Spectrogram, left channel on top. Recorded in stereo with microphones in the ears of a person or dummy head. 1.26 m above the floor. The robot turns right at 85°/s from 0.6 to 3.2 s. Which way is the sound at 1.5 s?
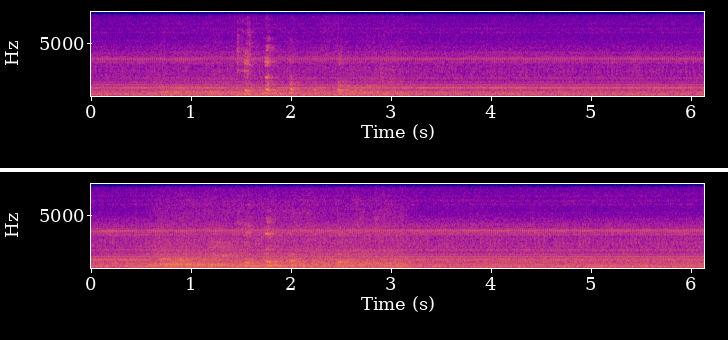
55° left (ahead or behind).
